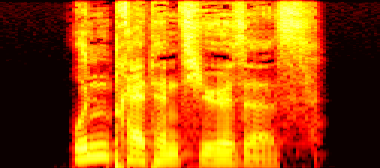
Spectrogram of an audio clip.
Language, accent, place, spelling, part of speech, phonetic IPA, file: German, Germany, Berlin, unprätentiöses, adjective, [ˈʊnpʁɛtɛnˌt͡si̯øːzəs], De-unprätentiöses.ogg
- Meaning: strong/mixed nominative/accusative neuter singular of unprätentiös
